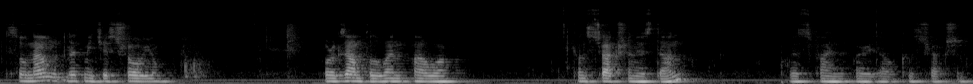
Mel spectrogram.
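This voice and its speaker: Middle aged guy doing a casual screen tutorial, soft dark tone, bit of room echo. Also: medium pitch, level tone, slow pace, pauses often. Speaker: game developer giving a tutorial. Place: small indoor room at a computer. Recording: roomy echo, faint background noise.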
